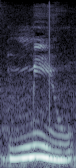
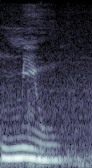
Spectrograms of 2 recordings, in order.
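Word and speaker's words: μ: a you you know it is pronounced as mu like a cat meow that mu once again I'll write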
